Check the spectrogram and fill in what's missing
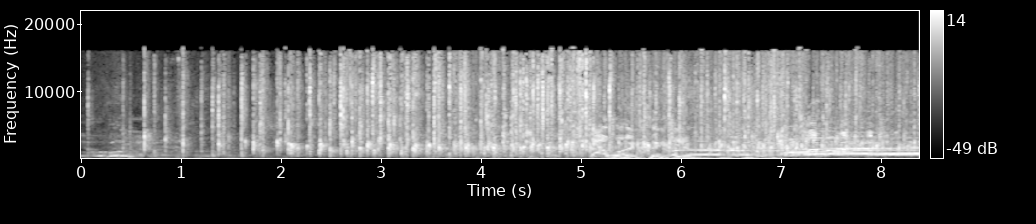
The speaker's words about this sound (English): That was like a movie slow clap. That was a golf clap that turned into just a wave. Yeah. That was authentic respect.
